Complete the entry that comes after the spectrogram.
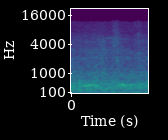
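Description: Soft, low cooing from black Danzig high flyer pigeons in a loft, a steady murmuring hum running through the short moment with no talk over it.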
